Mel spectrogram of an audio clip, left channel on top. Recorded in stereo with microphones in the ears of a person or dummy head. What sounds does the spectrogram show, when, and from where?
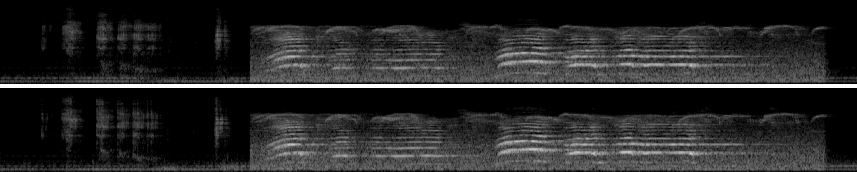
0.4 s tape being pulled: 30° right (ahead or behind), 7.5 m
2.5 s a shout: 15° right (ahead or behind), 1.3 m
